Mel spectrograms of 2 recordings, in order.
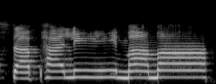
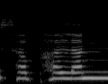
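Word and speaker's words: सफलं: यह जो जकार है आगे तो जकार में जो अनुनासिक है वैसा उच्चारण करना है। अमे सफल जन्म फिर से कहिए अ्यमे सफलन जन्म नेत्र च सफले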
